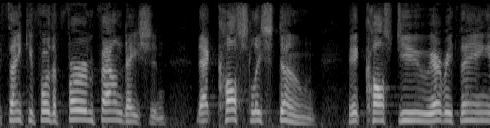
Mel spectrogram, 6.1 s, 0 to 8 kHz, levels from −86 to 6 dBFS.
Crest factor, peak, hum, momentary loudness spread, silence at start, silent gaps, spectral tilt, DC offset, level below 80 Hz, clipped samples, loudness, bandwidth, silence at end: 18 dB; -10 dBFS; none; 15 LU; 0.1 s; none; -5.5 dB/octave; under 0.1%; -66 dBFS; under 0.1%; -29 LUFS; 7.6 kHz; 0 s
